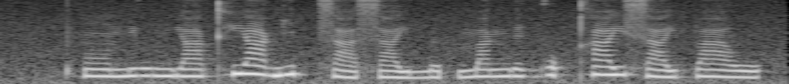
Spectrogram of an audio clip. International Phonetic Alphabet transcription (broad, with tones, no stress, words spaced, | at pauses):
pʰɔ̃˧ n̪ju˧ŋja˧ kʰja˥˧ɡĩ˦t̚ sa˨˩sa˨˩jme˨p̚ ma˧ŋe˧ɡo˦ʔkʰa˦j sa˧jpa˥˧w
